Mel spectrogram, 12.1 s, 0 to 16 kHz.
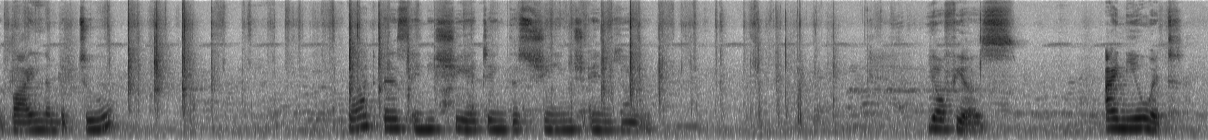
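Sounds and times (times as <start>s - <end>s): cards snapping while shuffled: 1.3s - 2.3s, 5.5s - 8.4s
deck of cards rustling: 1.3s - 4.5s, 5.3s - 8.5s.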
